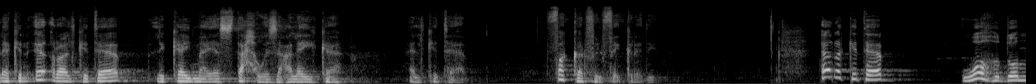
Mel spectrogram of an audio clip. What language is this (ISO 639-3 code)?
ara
